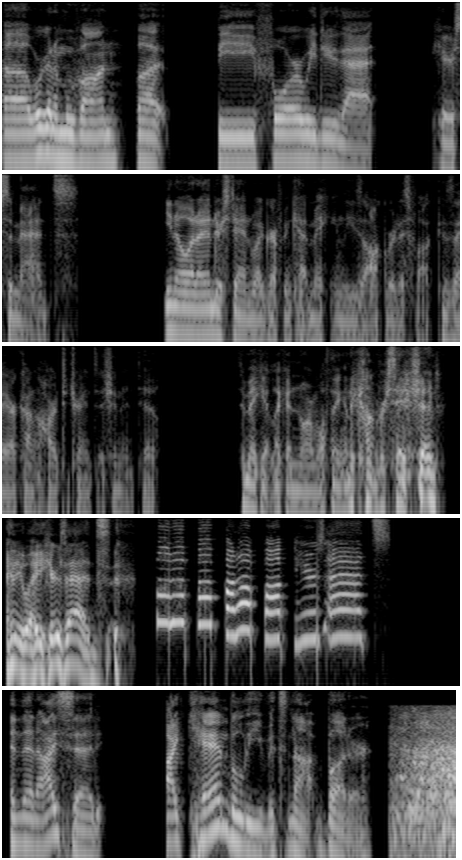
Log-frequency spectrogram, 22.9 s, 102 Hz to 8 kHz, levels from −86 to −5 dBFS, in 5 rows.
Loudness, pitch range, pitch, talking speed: -30 LUFS, 95-145 Hz, 120 Hz, 155 wpm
